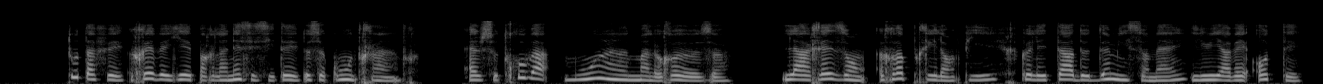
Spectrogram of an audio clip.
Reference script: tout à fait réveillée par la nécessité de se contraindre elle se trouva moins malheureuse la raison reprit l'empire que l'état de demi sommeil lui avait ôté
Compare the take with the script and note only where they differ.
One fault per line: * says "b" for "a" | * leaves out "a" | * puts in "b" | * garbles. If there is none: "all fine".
all fine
